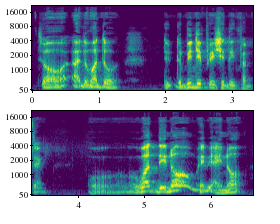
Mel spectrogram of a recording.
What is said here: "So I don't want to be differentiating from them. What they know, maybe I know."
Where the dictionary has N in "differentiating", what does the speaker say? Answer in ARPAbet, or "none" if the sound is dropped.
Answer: none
